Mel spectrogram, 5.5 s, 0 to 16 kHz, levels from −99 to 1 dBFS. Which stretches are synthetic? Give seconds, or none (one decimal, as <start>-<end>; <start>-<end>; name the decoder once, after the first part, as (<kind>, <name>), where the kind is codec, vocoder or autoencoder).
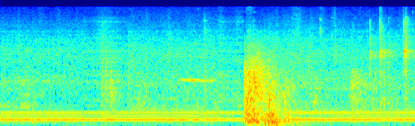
1.1-1.7 (codec, SNAC); 2.9-3.4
